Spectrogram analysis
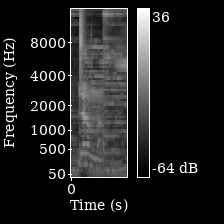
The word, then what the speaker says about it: plumber: We call it as plumber, plumber, because we see the letter b over there, but whenever m and b are placed together, you should remember that b is always silent.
